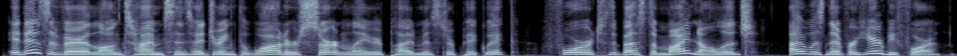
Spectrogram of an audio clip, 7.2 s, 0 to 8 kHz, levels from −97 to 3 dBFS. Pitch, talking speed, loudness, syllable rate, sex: 230 Hz, 225 wpm, -18 LUFS, 6.1 syllables/s, female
